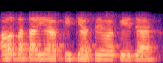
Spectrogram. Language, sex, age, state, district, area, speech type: Hindi, female, 60+, Uttar Pradesh, Ayodhya, rural, conversation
